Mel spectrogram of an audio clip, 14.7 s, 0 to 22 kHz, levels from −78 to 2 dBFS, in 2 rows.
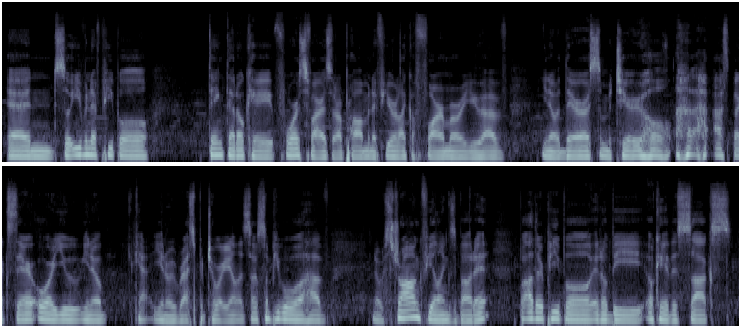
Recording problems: murmuring crowd; faint; throughout; 25 dB below the speech

